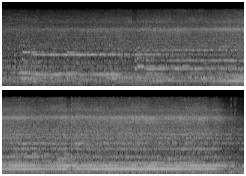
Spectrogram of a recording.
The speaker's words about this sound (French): La sirène saluait le jour naissant et l'entrée au port, Marseille.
